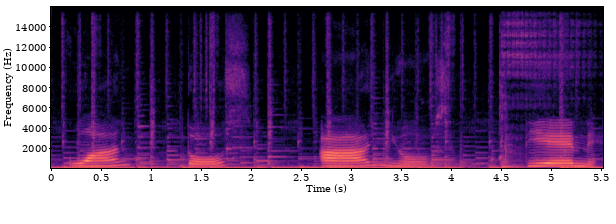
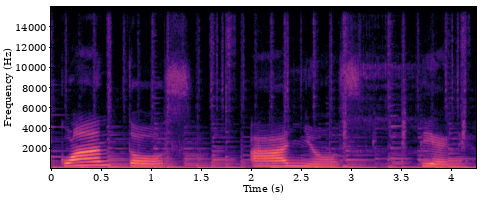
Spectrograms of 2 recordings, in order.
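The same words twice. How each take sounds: First: It is said very slowly. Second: It is said at normal speed.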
